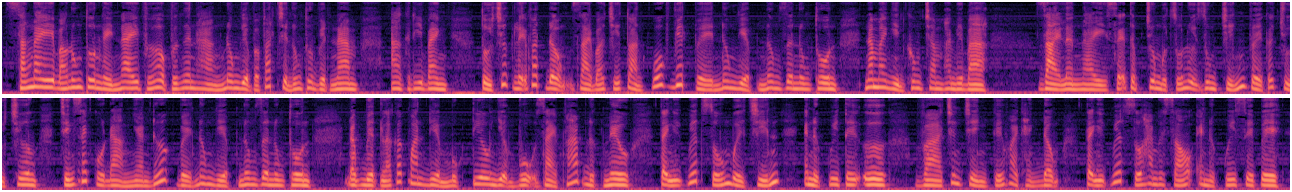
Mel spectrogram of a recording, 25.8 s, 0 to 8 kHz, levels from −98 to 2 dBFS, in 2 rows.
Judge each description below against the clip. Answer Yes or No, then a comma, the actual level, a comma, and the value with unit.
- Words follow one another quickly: No, average, 240 wpm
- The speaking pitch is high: No, medium, 180 Hz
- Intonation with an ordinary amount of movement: Yes, average, 3.1 semitones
